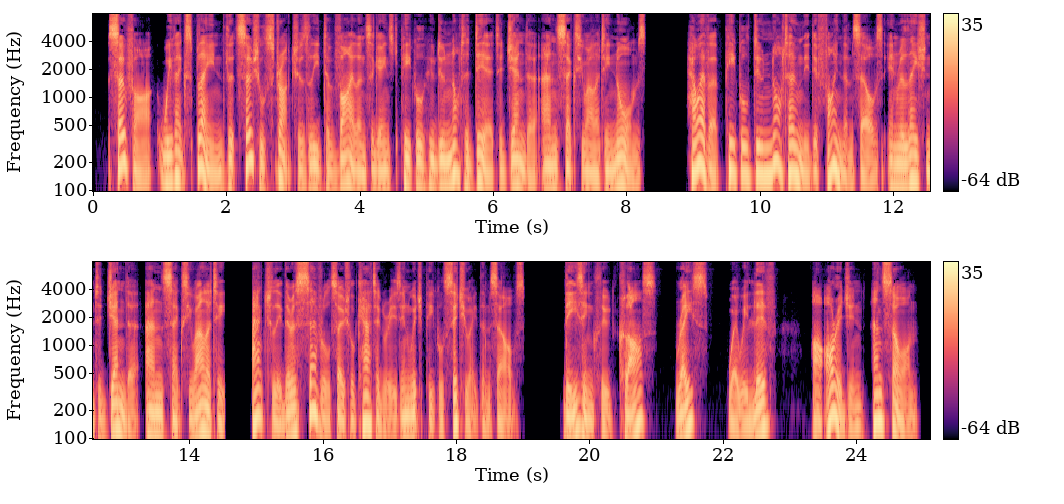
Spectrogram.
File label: english british explainer videos; multi award-nominated voice actor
